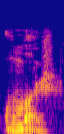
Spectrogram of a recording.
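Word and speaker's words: عمر: উচ্চারণ হবে আমর আর আইন মিম র এর পরে যদি ওয়াও না থাকে তাহলে তার উচ্চারণ হবে ওমর ফেল ও কালিমা হে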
